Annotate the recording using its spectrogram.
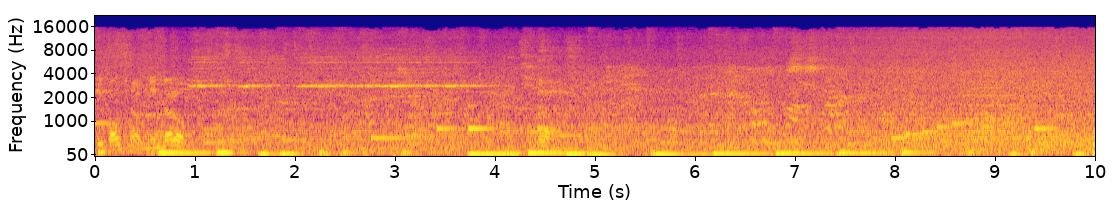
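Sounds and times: busy street noise: 0.0 - 10.0.

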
